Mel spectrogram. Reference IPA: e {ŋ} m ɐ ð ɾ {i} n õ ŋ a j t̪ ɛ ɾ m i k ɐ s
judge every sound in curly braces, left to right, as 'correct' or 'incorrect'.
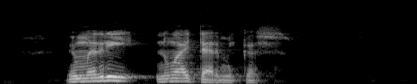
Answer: correct, correct

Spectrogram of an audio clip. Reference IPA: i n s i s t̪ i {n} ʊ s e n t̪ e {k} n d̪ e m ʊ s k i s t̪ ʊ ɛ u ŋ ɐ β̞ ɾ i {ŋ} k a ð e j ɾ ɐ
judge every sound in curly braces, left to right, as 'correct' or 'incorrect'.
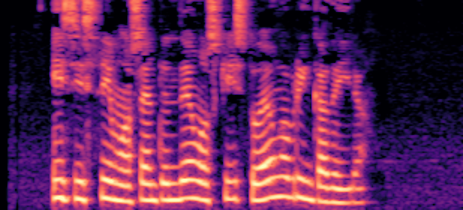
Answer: incorrect: m, incorrect: none, correct

